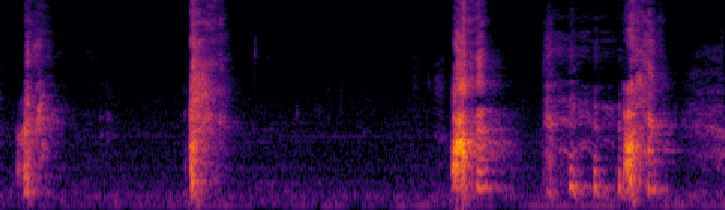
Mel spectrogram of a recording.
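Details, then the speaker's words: A dog gives several short, dry, huffing coughs in separate bursts, a deliberate protest he makes when he doesn't like something, not illness; behavioral cough. "watch you'll start coughing this is what he does when he doesn't like it"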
